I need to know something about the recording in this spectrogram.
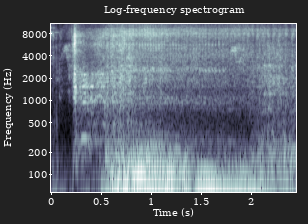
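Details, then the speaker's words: Classic Mini with a swapped modern boosted 3-cylinder engine on its first start attempts: starter click, then it catches with a low uneven rumble that sags and won't settle into idle; owner suspects misfiring. "hey Lucy tries to start now she just keeps doing that she weren't actually idle"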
